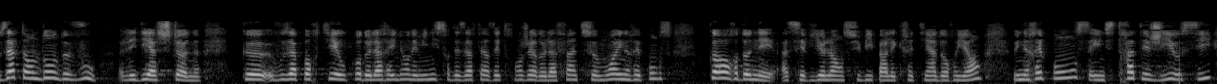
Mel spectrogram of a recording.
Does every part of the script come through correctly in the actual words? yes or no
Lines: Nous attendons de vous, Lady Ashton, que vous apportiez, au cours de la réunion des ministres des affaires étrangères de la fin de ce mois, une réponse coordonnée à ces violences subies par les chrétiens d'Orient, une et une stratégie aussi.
no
